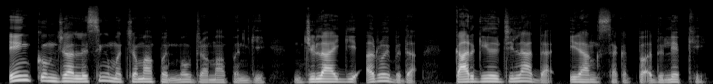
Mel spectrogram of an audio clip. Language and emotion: Manipuri, neutral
